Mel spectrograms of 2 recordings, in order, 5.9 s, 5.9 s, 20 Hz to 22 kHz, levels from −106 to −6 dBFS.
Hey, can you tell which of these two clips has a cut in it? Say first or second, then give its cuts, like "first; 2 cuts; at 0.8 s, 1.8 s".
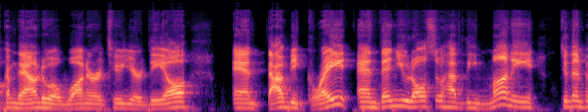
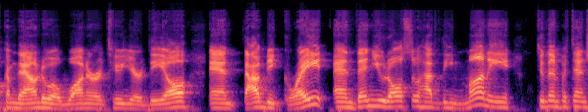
second; 1 cut; at 2.0 s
